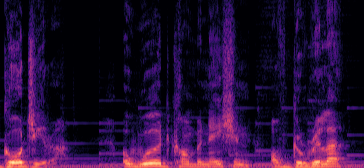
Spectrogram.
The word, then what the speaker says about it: Gojira: It's Japanese. The emphasis is on Gojira.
